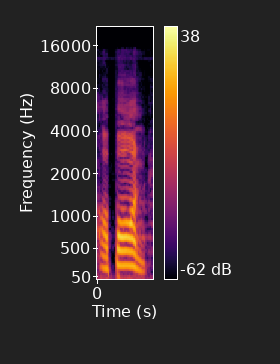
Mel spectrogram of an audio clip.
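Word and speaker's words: upon: दो कंसोनेंट के बीच में ओ आता है तो इसका उच्चारण अ के रूप में करते हैं। अपॉन यू पी ओ एन अपॉन once अपॉन ए का दोस्तों अ पढ़ते हैं। ए का क्या पढ़ते हैं? अ।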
